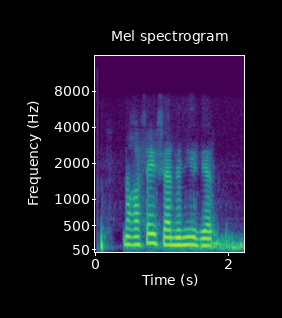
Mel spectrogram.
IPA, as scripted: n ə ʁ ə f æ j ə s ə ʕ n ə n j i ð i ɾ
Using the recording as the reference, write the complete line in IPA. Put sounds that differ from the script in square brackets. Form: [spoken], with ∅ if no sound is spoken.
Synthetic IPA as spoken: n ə ʁ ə f æ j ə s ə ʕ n ə n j i ð i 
